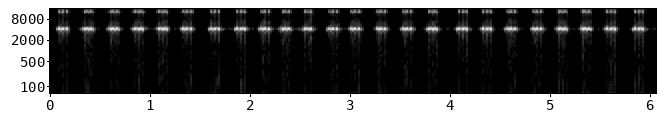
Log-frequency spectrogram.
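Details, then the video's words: Even pulses of shrill cricket chirping, around four a second, each note clipped and ringing, continuing without break against a quiet, empty background. "26 Menit Suara Jangkrik - 26 Minutes Cricket Sound Effect"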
